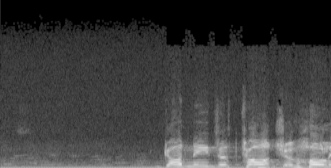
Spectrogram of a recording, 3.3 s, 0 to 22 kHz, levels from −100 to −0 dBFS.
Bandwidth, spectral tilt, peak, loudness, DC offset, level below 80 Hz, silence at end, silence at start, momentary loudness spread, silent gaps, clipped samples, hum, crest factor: 16 kHz; -5 dB/octave; -4 dBFS; -20 LUFS; 2%; -36 dBFS; 0 s; 0 s; 23 LU; none; under 0.1%; 60 Hz at -40 dBFS; 18 dB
